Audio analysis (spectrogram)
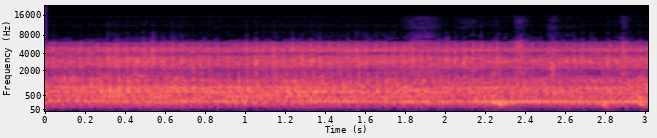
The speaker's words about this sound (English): Shall we lock that in with the lock-in lawnmower?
